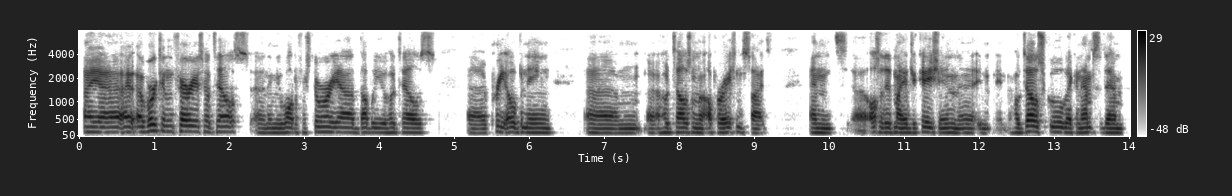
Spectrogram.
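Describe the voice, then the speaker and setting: Dutch man, mid-pitch, chatty guest who hesitates a lot and keeps checking "right?". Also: level tone, moderate pace. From Netherlands. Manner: many fillers and restarts, tag questions. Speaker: guest, hospitality tech lead. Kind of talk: casual podcast interview.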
